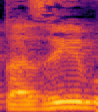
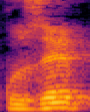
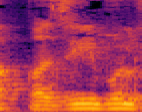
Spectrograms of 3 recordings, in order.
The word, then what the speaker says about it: قضیب: جسے قضیب کہتے ہیں، قضیب بروزن فعیل، بہت سے لوگ اس کو غلط تلفظ کے ساتھ قضیب کہتے ہیں جو کہ غلط ہے۔ قاف قدیمی ضاد یا با قضیب فعیل کے وزن پر، جس کو عضو تناسل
